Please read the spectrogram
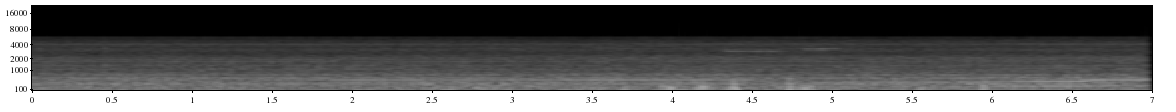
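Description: ÖBB class 1116 Siemens Taurus electric locomotive starting off under power: over a steady rumble, its traction converter sounds one held tone from about two seconds in, then shorter tones that jump from pitch to pitch as it picks up speed.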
